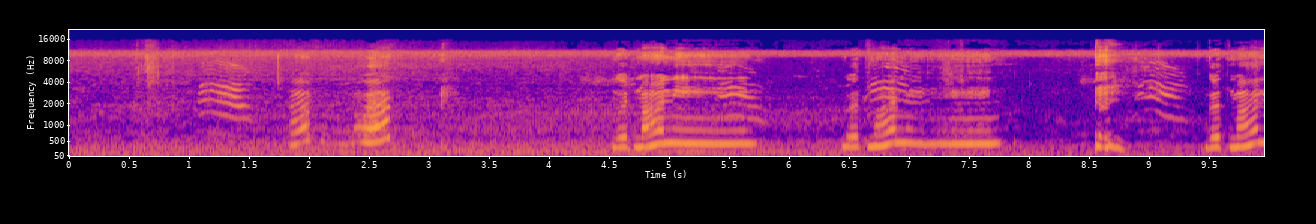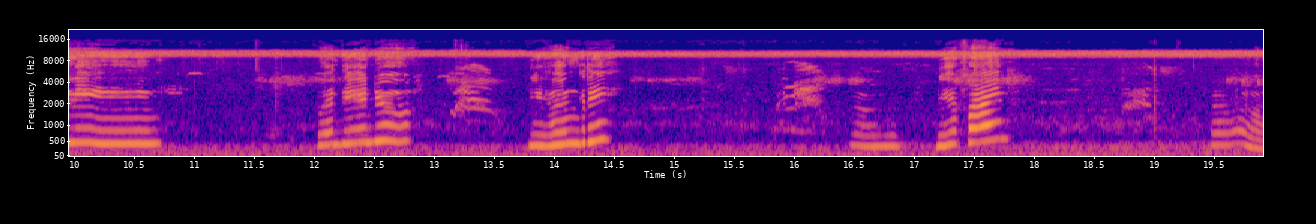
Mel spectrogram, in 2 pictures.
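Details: Street cats meowing outdoors: repeated short, rising mews, some ending in a bent upward squeak, spaced a second or two apart. A steady high-pitched tone runs throughout over low background rumble and some voices.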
